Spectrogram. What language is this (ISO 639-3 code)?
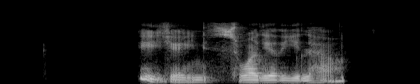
kab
